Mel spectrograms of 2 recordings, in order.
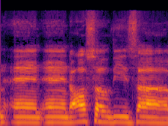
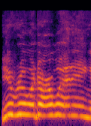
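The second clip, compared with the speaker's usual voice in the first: very high, shrill, high-pitched screaming; 6 dB louder than usual. Retelling what the ex said the morning after the wedding: imitating someone screaming.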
